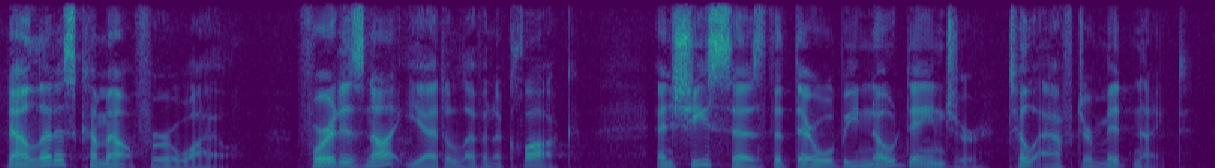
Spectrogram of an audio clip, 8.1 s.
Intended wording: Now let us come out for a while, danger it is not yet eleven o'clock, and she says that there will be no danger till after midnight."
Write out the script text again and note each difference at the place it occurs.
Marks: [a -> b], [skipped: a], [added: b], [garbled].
Now let us come out for a while, [danger -> for] it is not yet eleven o'clock, and she says that there will be no danger till after midnight."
